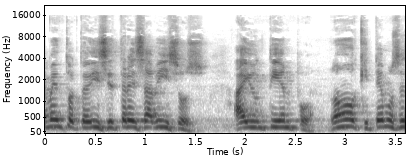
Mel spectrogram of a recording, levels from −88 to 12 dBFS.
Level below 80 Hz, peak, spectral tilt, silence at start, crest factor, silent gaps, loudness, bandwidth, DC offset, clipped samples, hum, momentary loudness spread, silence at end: -60 dBFS; -2 dBFS; -4.5 dB/octave; 0 s; 14 dB; none; -16 LUFS; 16 kHz; under 0.1%; under 0.1%; none; 9 LU; 0 s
